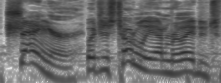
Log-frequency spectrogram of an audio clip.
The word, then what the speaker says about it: genre: Swedish phonetics the spelling would imply that it's pronounced genre however it's actually pronounced schanger which is totally unrelated to the spelling I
